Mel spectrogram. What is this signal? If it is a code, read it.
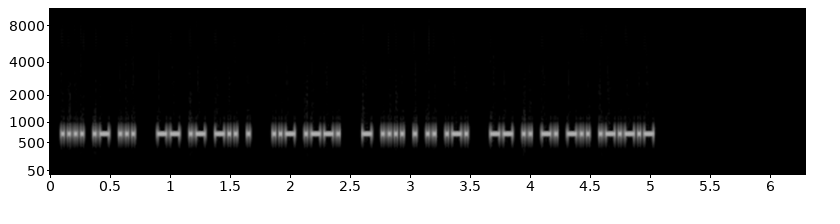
Morse code, heard as a keyed tone, about 47 wpm, 700 Hz. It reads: HAS MADE UP THEIR MIND.
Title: Sentences from Top 1000 Words - Review Part 5 - 45wpm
